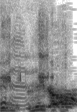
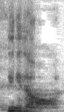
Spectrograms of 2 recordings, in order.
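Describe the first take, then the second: First: Raised, voiced call to move; urging onward. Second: Voiceless whisper to move on; whispered urging. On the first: Blindfolded follower urging his guide, raised call. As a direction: urge the leader forward, a little loud and high. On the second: Acted. Blindfolded follower urging his guide, whispered. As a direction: urge them forward under your breath.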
